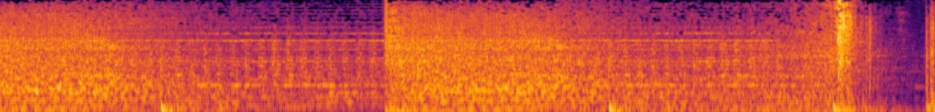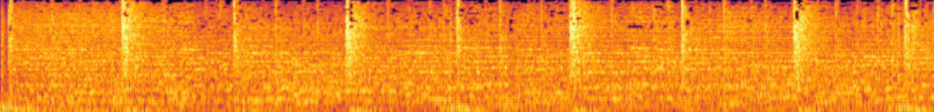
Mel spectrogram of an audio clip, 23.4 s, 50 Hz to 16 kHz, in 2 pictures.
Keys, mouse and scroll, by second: 0.2 click, 0.7 click, 2.5-10.5 drag, 11.2-13.2 drag, 12.8 KP_0, 15.8 click, 16.2 click, 18.2 click, 22.2 click.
